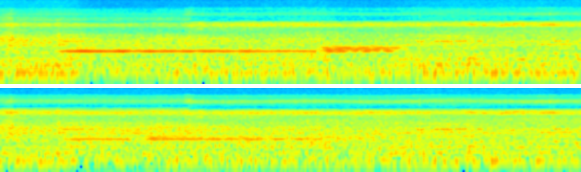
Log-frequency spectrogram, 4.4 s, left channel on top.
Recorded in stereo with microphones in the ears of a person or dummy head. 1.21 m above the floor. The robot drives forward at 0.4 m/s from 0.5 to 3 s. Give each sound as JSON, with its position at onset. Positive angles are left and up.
{"t": 0.0, "sound": "a lawn mower", "side_deg": -20}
